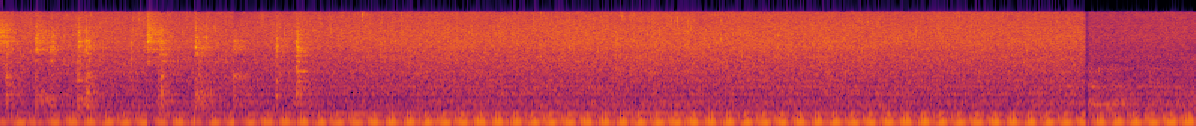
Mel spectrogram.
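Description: Chopped onions, garlic, ginger and green chillies sizzling in oil in a pan, with a few scrapes of a metal spatula in the first two seconds. Under it runs a steady low hum with a fast pulse, the loudest sound throughout. The sizzle's hiss drops away abruptly near the end.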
